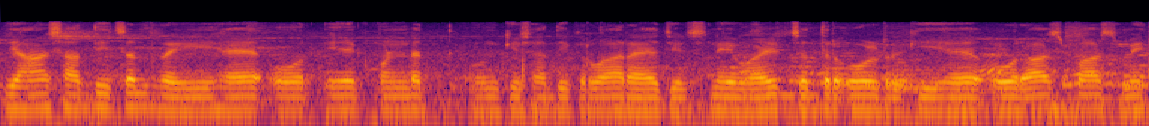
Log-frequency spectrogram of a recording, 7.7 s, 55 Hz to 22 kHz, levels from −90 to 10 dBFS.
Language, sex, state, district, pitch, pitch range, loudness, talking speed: Hindi, male, Rajasthan, Bikaner, 115 Hz, 115-120 Hz, -15 LUFS, 190 wpm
